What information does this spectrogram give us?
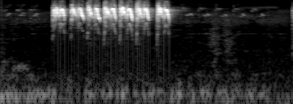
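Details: Crimson sunbird song from a lure recording to summon rivals: a rapid, high, buzzing trill of about twelve pulses over one second, starting abruptly after quiet.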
